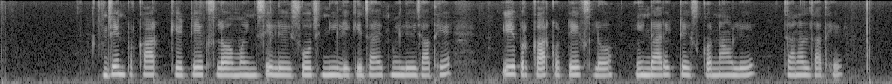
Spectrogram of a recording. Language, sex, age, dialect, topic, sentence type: Chhattisgarhi, female, 18-24, Northern/Bhandar, banking, statement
